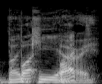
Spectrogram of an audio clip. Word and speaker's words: Budd-Chiari: It's called Budd-Chiari disease. Wait, more acronyms. More syllables? More syllables. Budd-Chiari.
